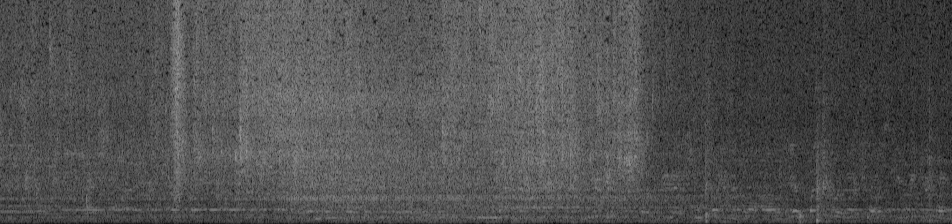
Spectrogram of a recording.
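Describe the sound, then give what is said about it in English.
A big rush of splashing water surges up for several seconds, loud and hissing, then settles back to a steady low bubbling with a few faint clicks. “Getting ready for a big splashing sound.”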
